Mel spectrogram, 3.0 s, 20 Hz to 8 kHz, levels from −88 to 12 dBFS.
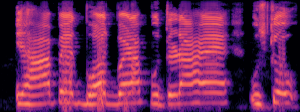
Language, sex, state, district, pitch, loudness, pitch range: Hindi, male, Maharashtra, Nagpur, 260 Hz, -12 LUFS, 250-270 Hz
